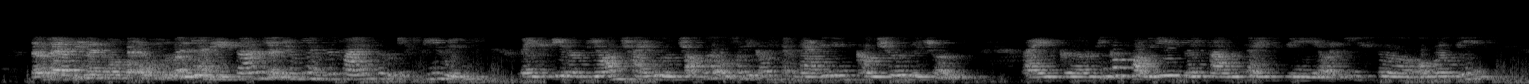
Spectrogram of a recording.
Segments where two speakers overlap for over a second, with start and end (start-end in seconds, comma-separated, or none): 1.7-2.9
